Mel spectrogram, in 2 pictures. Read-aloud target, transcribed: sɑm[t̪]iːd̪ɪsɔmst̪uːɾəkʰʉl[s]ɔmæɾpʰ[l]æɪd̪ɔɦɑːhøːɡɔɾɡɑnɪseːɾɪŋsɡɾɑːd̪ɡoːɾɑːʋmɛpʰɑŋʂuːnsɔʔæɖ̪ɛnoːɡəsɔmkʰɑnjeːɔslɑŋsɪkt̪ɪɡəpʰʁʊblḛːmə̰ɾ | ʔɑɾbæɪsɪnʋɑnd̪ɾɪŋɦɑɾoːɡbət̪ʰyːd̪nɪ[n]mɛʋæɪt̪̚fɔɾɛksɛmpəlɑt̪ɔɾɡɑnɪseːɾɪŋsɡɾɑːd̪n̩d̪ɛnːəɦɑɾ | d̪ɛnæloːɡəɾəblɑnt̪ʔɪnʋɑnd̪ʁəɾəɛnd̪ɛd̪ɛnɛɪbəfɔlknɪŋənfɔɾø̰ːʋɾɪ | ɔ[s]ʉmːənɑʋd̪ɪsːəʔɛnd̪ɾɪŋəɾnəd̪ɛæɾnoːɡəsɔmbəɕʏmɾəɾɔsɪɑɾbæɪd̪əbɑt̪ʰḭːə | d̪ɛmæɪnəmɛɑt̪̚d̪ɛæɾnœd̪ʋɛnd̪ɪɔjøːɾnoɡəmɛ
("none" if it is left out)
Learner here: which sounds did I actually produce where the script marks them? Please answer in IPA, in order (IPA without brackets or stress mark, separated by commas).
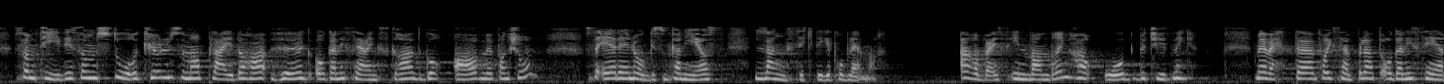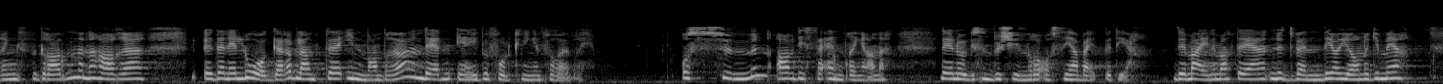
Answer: t̪ʰ, s, l, ŋ, s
